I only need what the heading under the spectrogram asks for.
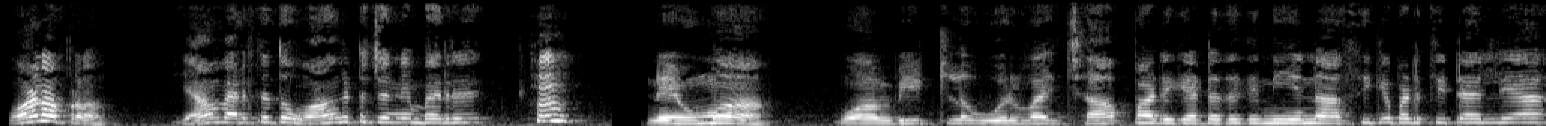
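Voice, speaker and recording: Woman doing squeaky, sharp-tongued cartoon village women. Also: brisk. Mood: bickering. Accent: Kanyakumari Tamil. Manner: scolding, nagging banter. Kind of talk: cartoon comedy voice acting.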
